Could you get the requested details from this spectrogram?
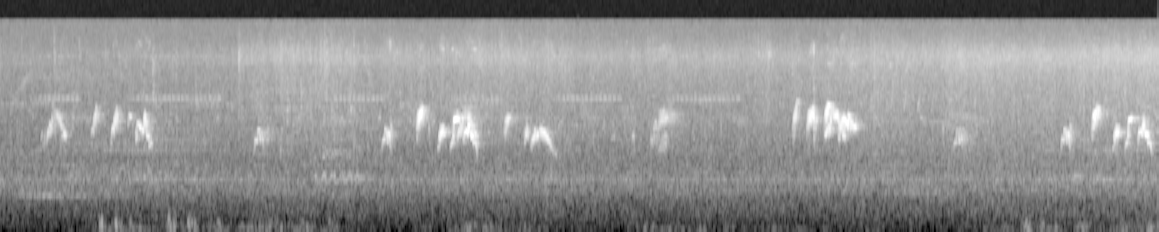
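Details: Red-whiskered bulbul kept as a trapping decoy at Hương pagoda, singing clusters of quick, lively whistled notes, phrases scattered through the recording with quiet gaps, against steady outdoor background noise.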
